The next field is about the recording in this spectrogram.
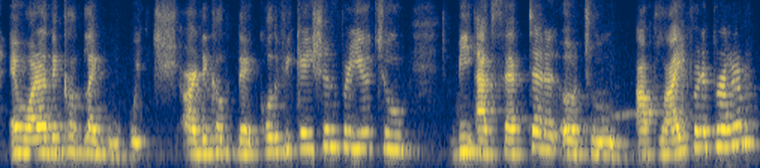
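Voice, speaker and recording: Colombian-accented woman speaker, Spanish native, young adult; mid-pitched, halting delivery full of fillers and restarts. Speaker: conference speaker. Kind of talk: informal tech talk.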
